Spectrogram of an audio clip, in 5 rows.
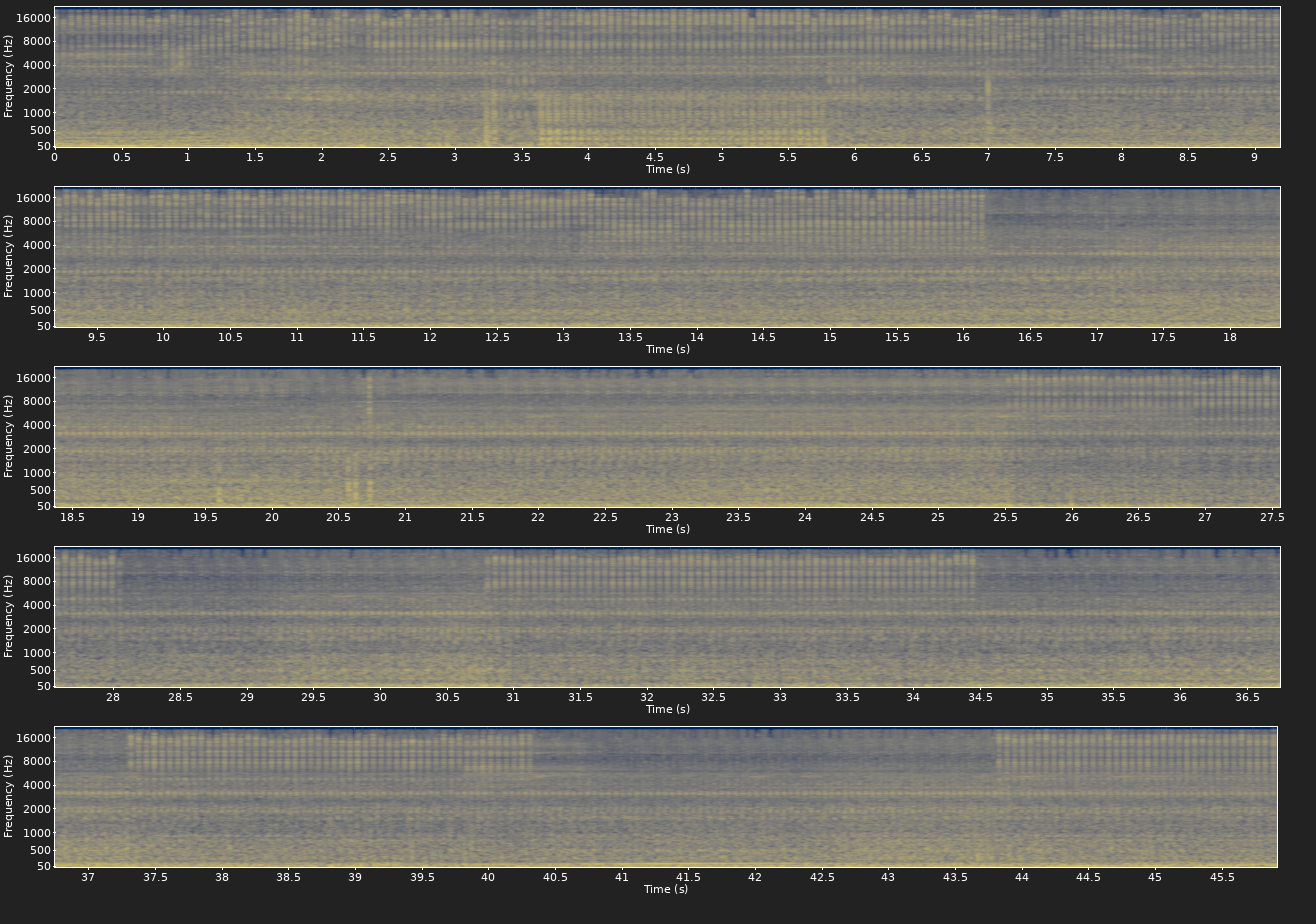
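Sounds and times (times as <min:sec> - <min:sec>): car engine idling: 0:00.0 - 0:31.0
rapid ticking: 0:00.0 - 0:45.9.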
